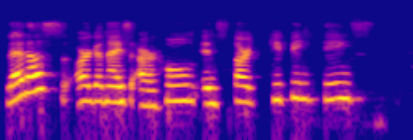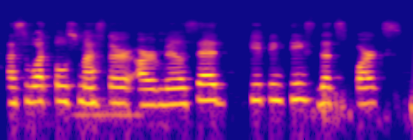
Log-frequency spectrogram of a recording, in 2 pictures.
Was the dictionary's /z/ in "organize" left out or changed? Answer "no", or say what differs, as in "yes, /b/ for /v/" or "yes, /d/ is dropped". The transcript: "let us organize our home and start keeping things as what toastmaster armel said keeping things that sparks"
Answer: yes, /s/ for /z/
